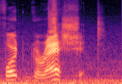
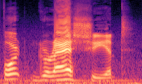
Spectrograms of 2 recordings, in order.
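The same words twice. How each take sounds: First: The name is said casually, with sounds run together. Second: The name is said carefully, every sound spelled out. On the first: This is how most people say it. "Everyone says Fort Gratiot" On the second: This avoids sounding like cussing. "I'm going to overpronounce it"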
